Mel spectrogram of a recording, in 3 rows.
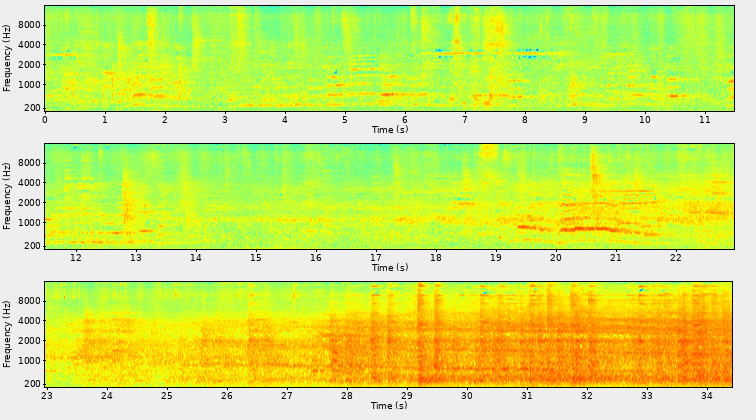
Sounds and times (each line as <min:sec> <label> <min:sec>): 0:13.8 train approach 0:34.4
0:19.0 singer or busker 0:22.1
